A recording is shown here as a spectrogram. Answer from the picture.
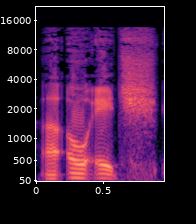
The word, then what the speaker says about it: Oh: O-H is how he pronounces his last name.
